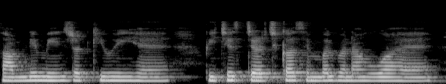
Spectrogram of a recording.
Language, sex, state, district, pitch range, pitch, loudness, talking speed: Hindi, female, Uttar Pradesh, Lalitpur, 175-180 Hz, 175 Hz, -17 LUFS, 160 wpm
